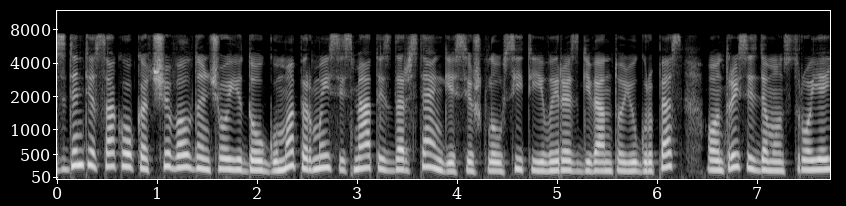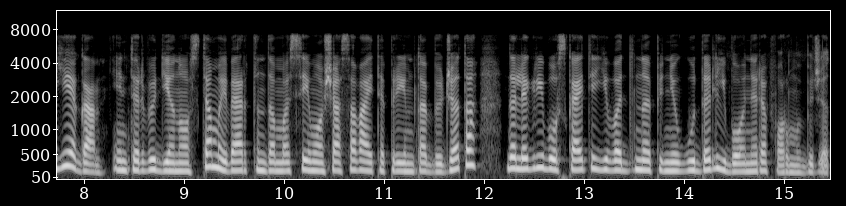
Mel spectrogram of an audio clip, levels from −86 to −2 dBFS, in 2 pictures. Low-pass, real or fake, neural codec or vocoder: 7.2 kHz; real; none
